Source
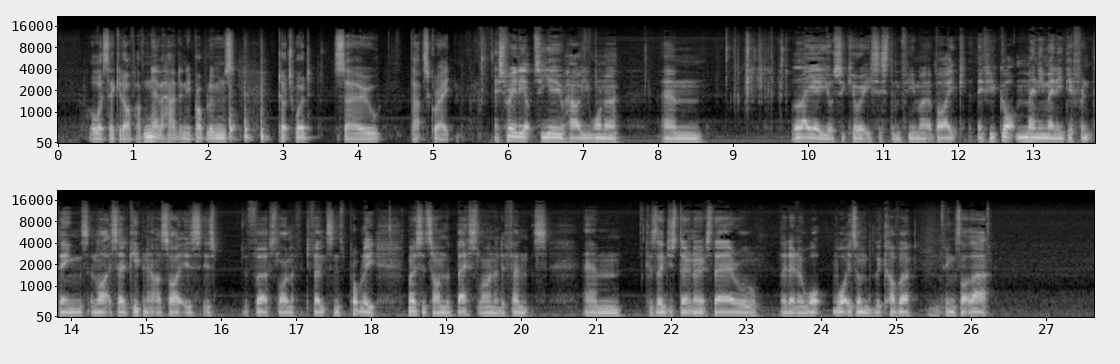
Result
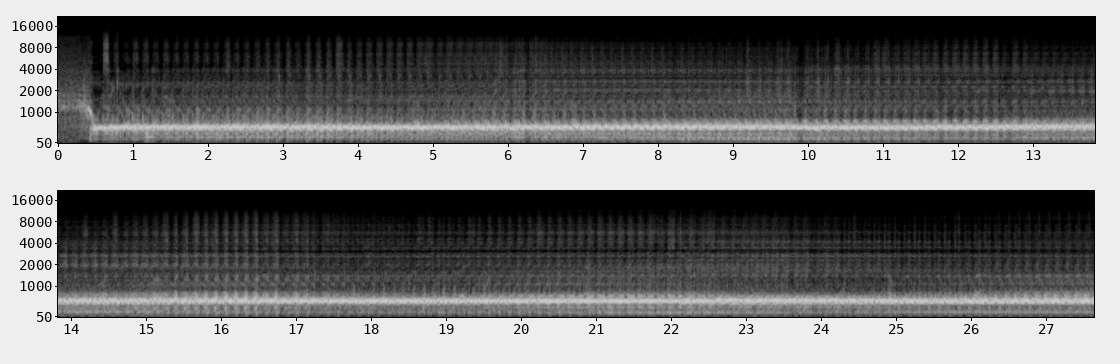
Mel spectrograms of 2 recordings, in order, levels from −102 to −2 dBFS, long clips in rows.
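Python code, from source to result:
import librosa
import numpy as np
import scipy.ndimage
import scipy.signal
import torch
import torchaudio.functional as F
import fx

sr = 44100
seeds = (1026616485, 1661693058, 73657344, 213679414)

y = fx.auto_wah(x, sr, base_hz=530.0, top_hz=1200.0, q=14.0, full_db=-29.5, direction='down')
y = fx.echo_swell(y, sr, ms=134, loudest=8, wet_db=-3.5)
y = fx.env_flatten(y, sr, amount_pct=100)
y = y * 10.0 ** (-2.0 / 20.0)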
